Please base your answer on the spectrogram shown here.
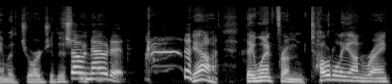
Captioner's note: laughs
